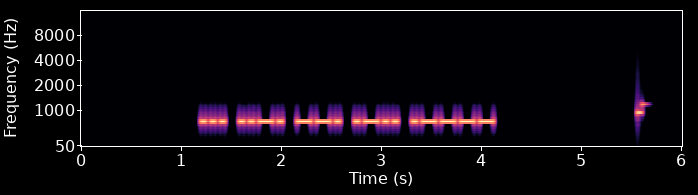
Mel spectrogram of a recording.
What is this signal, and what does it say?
Morse code, heard as a keyed tone, about 25 wpm, 700 Hz. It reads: SFGL1
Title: Code Groups - 5 Letter:Numbers - 25wpm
